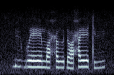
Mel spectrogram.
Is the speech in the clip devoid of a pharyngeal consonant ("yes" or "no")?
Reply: no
